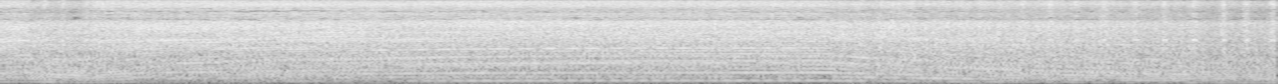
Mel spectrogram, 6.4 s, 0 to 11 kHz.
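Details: Piaggio Diesis 100cc two-stroke scooter, battery not fitted, choke possibly on; crisp buzzy revving climbs smoothly, holds, falls back cleanly with even firing; normal revving.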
